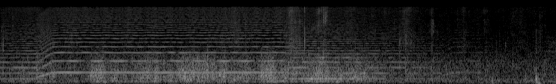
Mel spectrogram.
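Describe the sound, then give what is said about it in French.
A steady downpour hisses over a moor with a low thunder-like rumble, while a sustained tonal drone hums beneath; the storm fades slightly near the end, with a brief sharp crack. “À intervalles plus ou moins réguliers, un éclair zébrait le ciel, accompagné d'un bruit assourdissant et souvent suivi d'un coup de vent qui se faufilait entre les brins d'herbe.”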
